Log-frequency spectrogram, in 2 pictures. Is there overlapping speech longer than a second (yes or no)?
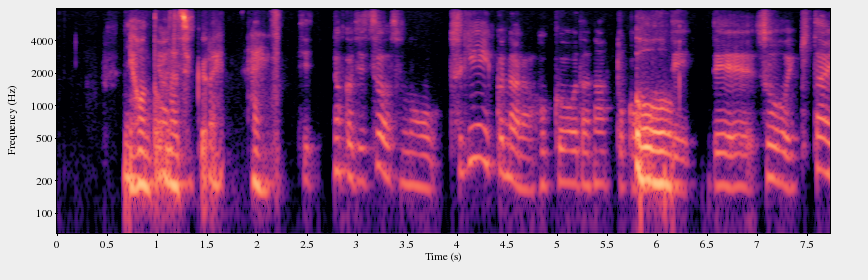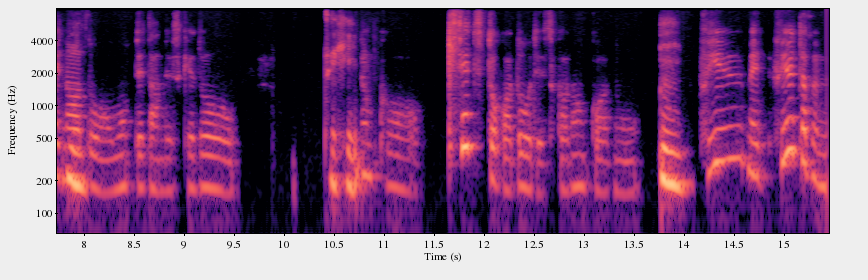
no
